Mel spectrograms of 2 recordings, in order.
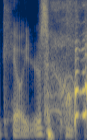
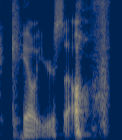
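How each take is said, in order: First: Retold jab breaking into laughter; laughing retort. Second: Very slow, voiceless murmur; hushed repeat. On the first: Retelling a retort to a woman, laughing. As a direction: crack up while delivering the retold line. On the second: Retold or imitated. Savoring own retort after laughing, hushed and slow. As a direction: breathe it out slowly, barely audible.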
